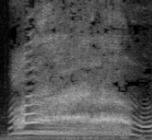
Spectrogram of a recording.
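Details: Baby crying while getting an injection: a single loud, sustained, high, tense infant wail, typical of crying in pain.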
